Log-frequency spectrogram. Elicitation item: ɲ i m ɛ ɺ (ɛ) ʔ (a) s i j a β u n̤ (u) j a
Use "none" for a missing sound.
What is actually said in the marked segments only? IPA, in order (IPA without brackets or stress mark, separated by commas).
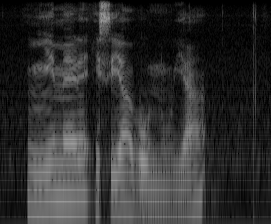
ɛ, i, u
